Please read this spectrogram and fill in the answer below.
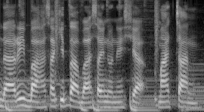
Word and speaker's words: Macan: bahasa kita Bahasa Indonesia Macan atau Tiger berarti kalau menurut gua ya pribadi berarti bacanya macan bukan makan karena dia aja ngambil dari bahasa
